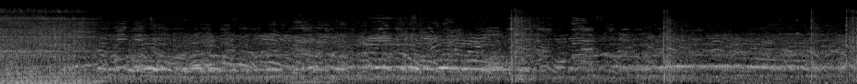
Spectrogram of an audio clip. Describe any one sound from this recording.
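A large crowd chants and shouts outdoors.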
